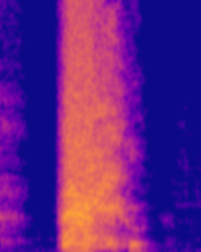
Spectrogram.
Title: A sneeze attack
